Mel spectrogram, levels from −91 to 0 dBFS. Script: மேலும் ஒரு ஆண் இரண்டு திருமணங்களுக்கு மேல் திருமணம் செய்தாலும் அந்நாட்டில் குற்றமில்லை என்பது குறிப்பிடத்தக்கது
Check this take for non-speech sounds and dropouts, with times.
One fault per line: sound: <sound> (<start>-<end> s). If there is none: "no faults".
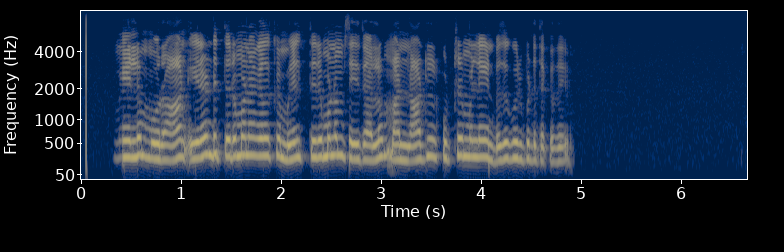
no faults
